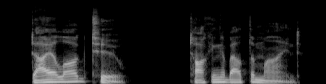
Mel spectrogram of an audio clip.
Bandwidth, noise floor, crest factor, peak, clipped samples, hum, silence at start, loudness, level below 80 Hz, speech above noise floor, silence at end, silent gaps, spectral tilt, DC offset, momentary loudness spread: 13 kHz; -87 dBFS; 18 dB; -4 dBFS; under 0.1%; none; 0.3 s; -23 LUFS; -46 dBFS; 66 dB; 0.3 s; none; -6.5 dB/octave; under 0.1%; 11 LU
